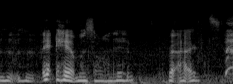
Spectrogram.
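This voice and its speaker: Music in the background behind a woman with an American accent. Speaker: streamer. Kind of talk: casual chat.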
